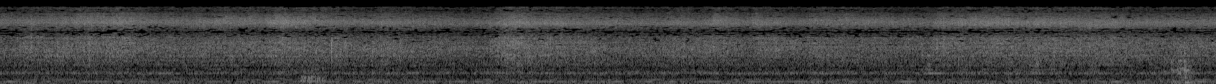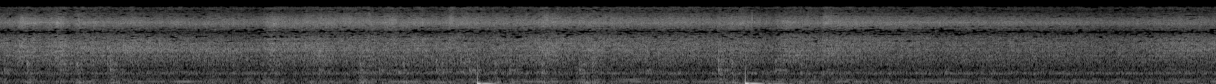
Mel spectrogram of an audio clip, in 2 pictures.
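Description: Chicken pieces fry in a pan with garlic and shallot for chicken afritada, sending out a continuous crackling sizzle and hiss with small stirring bumps now and then, close and with nobody speaking.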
